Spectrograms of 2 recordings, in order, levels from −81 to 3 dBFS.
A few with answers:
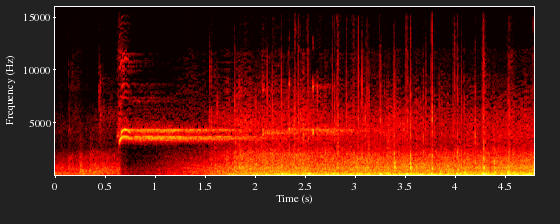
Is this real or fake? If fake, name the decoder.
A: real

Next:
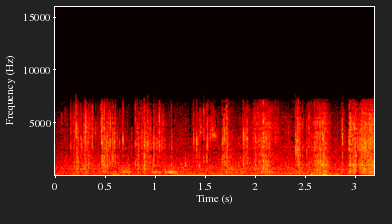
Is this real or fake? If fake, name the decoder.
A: fake, vocoder, BigVGAN v2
